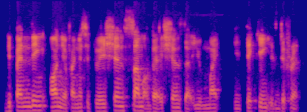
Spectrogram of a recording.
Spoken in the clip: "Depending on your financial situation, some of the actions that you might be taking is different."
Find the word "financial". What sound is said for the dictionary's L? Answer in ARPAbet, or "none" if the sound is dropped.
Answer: N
